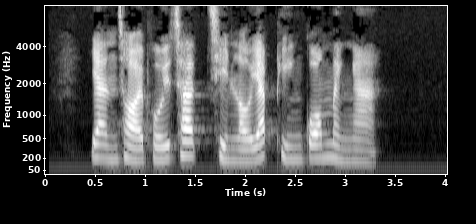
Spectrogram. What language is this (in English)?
Cantonese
